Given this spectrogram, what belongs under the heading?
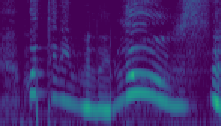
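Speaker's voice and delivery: very high, squeaky, sing-song put-on voice. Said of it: "you know how that people get that voice".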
